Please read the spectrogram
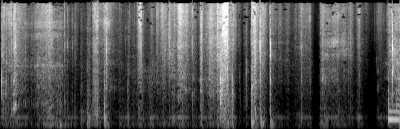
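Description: A sheet of white paper being folded and creased by hand: irregular rustling and crinkling, with a sharper crackle about three and a half seconds in.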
